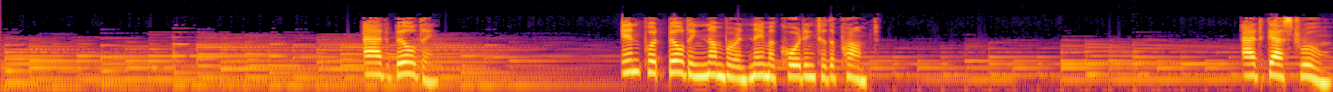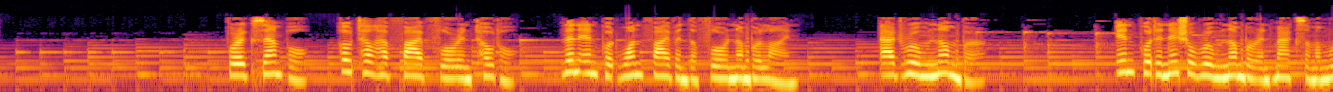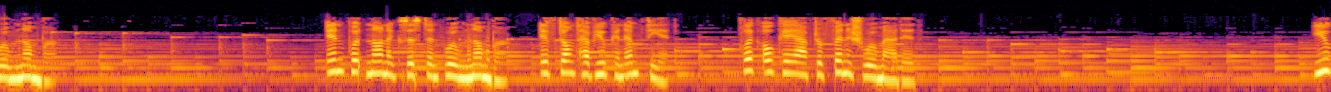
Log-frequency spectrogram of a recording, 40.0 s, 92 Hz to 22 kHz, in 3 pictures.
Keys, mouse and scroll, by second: 0.3 click, 1.4 click, 4.7 click, 7.7 Return, 15.4 click, 16.9 click, 23.4 click, 36.1 click, 37.5 click, 38.6 click.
